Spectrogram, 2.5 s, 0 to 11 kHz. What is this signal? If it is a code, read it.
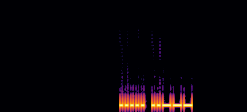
Morse code, heard as a keyed tone, about 46 wpm, 700 Hz. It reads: 52
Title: Numbers - 2-Digit 45wpm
